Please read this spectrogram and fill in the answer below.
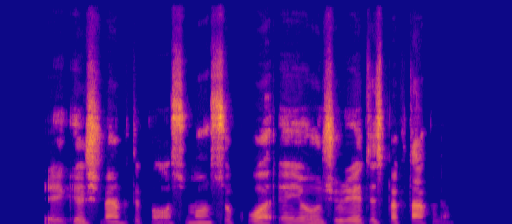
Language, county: Lithuanian, Kaunas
